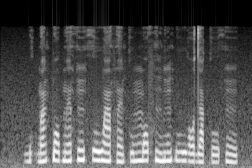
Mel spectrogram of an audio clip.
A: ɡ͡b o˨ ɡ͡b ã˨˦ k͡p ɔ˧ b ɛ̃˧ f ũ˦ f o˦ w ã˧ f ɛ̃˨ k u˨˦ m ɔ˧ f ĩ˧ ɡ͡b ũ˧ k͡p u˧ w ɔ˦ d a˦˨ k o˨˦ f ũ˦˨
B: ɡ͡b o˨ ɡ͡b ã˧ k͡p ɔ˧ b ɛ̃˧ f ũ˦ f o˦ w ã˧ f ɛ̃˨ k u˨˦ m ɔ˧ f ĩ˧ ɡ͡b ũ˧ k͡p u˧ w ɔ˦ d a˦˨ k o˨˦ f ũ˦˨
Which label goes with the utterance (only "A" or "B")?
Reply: A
